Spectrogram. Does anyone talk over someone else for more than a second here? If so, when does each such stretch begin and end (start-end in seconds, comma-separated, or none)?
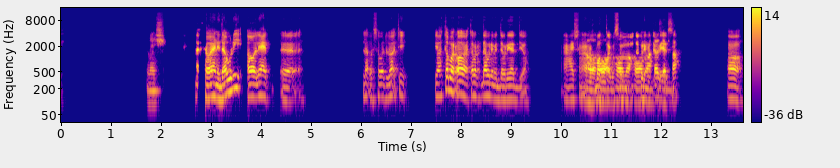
10.5-12.4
